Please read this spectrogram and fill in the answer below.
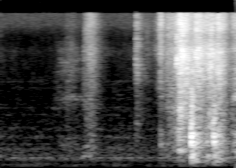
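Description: Quiet kitchen room tone with two faint knocks, then near the end a short, loud burst of handling noise as containers are moved about on the counter while measuring milk.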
